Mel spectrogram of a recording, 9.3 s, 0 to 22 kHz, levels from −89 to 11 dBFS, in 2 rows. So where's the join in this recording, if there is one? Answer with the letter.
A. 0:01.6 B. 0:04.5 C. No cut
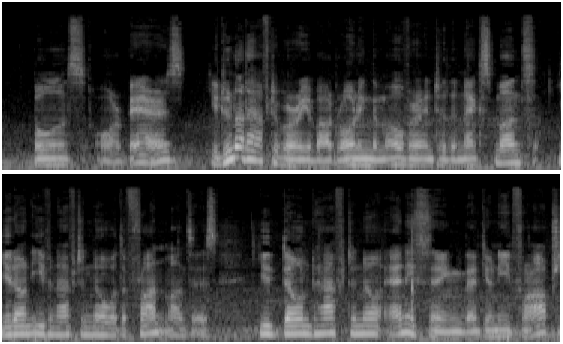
A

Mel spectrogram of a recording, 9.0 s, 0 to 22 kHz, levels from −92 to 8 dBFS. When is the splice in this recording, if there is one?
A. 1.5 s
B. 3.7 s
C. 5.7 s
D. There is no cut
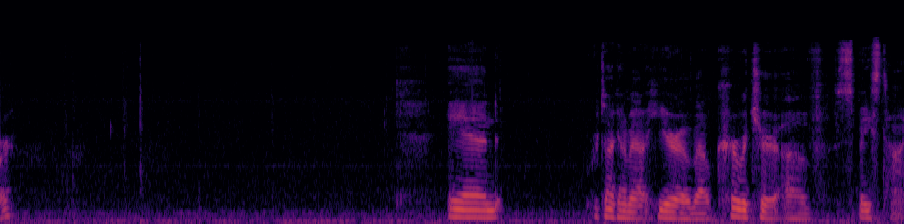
D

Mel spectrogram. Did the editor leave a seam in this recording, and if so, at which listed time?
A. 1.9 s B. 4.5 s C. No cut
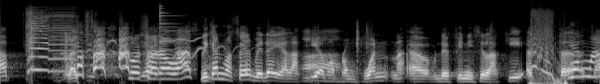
A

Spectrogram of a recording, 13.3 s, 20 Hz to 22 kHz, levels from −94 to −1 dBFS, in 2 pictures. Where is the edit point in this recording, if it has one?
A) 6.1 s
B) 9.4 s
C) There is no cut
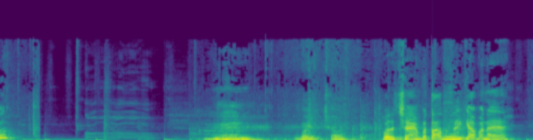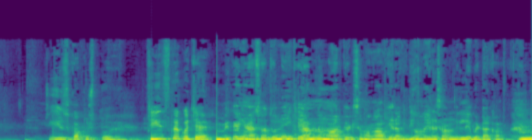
B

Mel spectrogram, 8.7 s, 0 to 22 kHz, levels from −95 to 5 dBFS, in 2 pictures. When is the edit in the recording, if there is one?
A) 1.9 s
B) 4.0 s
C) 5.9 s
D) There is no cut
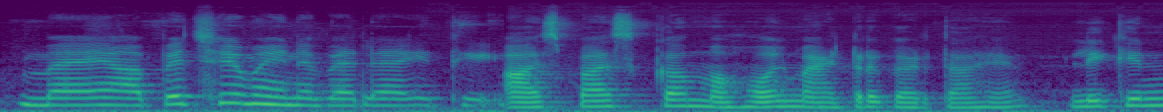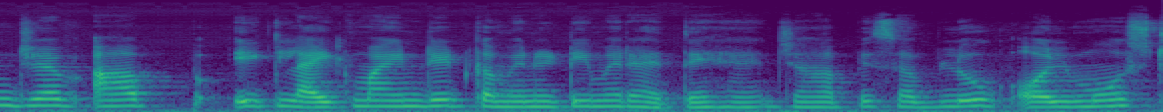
A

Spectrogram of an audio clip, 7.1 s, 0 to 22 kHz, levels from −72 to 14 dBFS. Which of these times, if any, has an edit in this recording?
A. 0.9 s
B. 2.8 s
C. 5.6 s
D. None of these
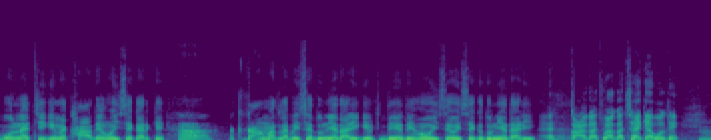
C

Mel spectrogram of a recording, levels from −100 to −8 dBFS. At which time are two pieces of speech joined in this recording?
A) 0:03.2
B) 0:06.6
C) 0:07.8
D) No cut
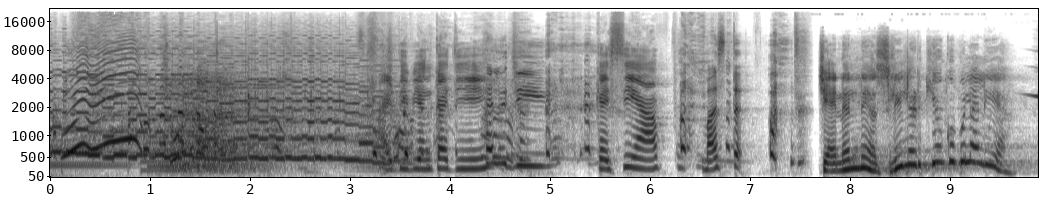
A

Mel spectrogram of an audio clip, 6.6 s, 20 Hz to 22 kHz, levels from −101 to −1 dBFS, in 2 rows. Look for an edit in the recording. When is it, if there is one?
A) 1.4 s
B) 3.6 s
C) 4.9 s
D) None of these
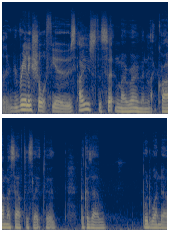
A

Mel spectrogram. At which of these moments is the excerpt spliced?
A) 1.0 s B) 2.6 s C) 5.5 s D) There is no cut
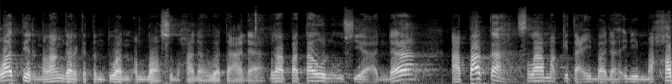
B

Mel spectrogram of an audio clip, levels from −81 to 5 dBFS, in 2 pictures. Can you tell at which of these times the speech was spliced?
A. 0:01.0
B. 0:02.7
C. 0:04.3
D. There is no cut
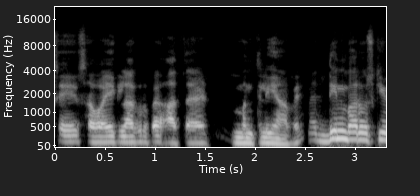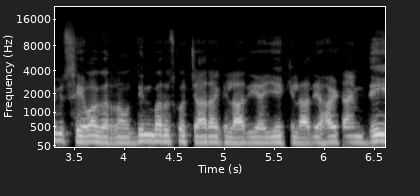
B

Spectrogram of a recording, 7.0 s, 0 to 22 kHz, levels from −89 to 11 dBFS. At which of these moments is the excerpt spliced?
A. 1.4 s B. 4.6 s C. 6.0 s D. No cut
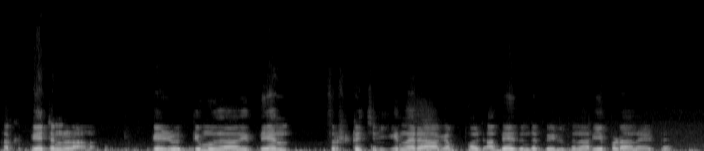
B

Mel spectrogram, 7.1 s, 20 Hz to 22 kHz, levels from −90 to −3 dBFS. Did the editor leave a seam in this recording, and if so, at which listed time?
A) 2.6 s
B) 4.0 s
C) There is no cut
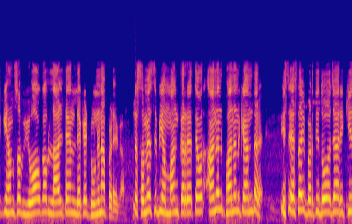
A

